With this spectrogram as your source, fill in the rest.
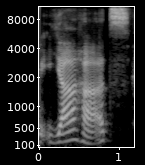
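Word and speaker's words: Yachats: So if you are on the Oregon coast and you find yourself on the central coast down in Yahhatz and that's how it's said by the way those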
